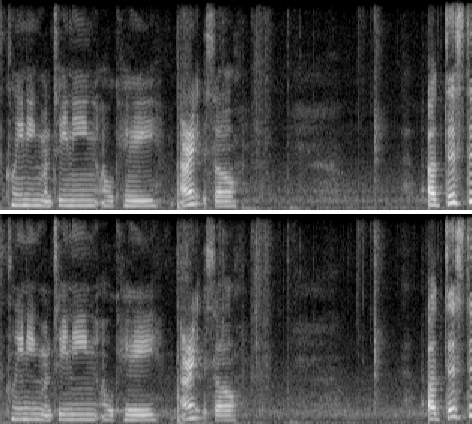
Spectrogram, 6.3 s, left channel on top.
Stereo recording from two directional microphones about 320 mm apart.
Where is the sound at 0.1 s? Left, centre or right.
Centre.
